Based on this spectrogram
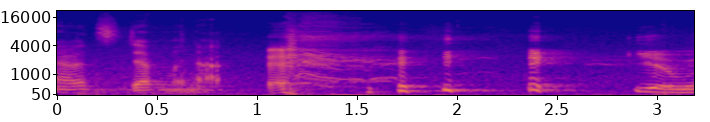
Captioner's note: Mr. Machen laughs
